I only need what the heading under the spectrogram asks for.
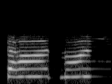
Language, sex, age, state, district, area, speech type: Assamese, female, 30-45, Assam, Nagaon, rural, conversation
